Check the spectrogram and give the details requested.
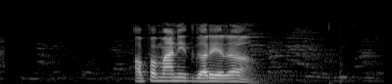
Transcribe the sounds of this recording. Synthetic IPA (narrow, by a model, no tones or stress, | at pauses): ʌpʌmanit̪ɡʌɾeɾʌ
